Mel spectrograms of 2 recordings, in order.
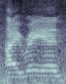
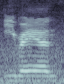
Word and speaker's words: Iran: same thing for the next one which is iran iran yeah just a minor difference 23 is fragile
